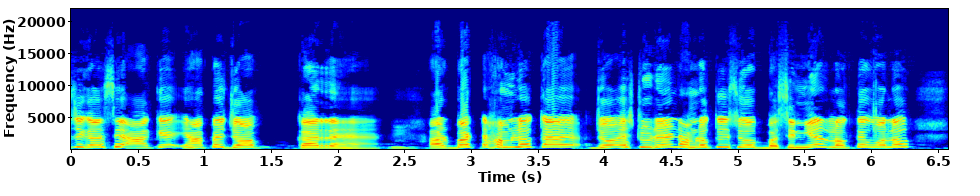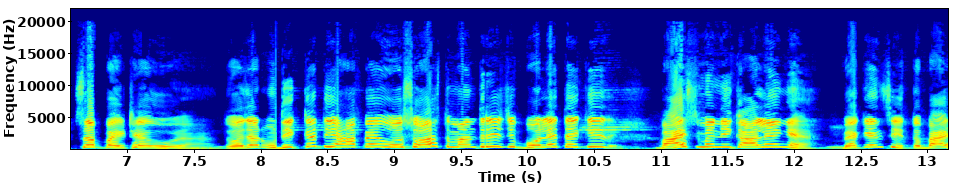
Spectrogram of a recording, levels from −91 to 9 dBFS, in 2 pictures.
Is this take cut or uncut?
cut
